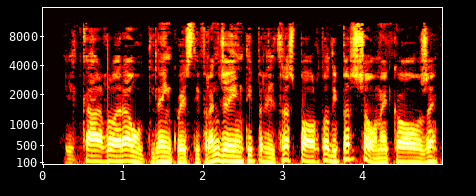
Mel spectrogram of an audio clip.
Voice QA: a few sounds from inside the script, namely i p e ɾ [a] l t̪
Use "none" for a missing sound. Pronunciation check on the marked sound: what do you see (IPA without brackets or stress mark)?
i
